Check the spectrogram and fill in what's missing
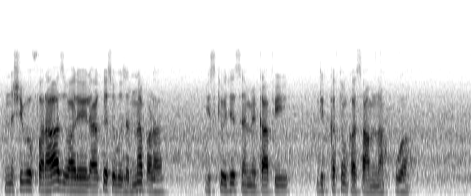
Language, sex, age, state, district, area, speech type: Urdu, male, 18-30, Delhi, South Delhi, urban, spontaneous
